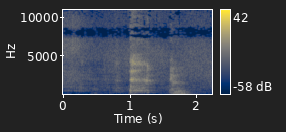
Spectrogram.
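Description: A woman coughs once, about a second in, then gives a short throat-clearing sound that falls in pitch.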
